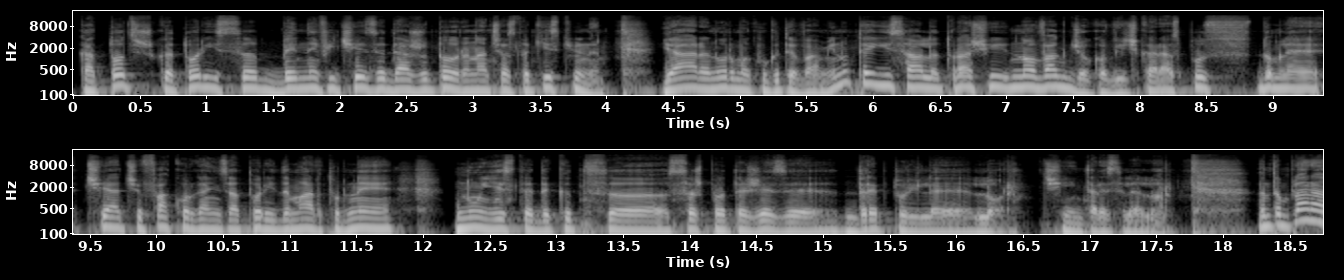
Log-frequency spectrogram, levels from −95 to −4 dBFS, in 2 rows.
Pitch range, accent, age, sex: 110-150 Hz, native, 40-59, male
